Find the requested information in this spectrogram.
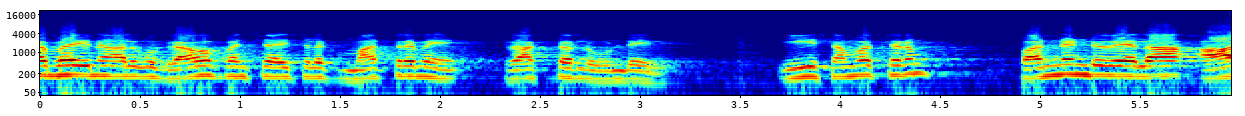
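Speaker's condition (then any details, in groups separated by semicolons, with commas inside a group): No condition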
